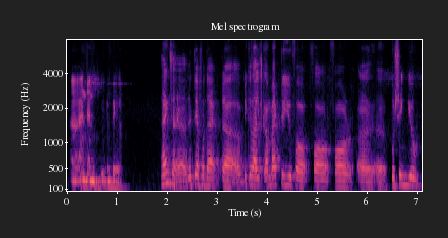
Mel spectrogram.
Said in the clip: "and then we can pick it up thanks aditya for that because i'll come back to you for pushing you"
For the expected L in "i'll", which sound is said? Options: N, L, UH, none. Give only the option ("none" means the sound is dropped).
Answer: L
